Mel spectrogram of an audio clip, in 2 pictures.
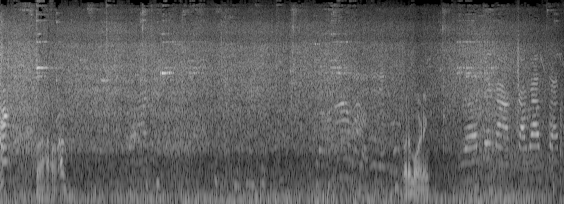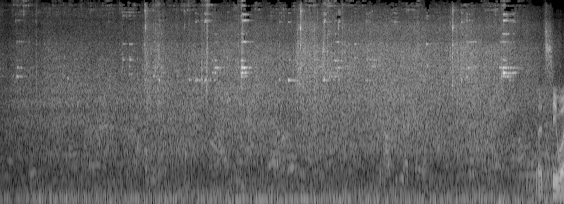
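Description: Men talk nearby outdoors.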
